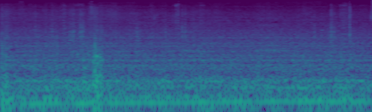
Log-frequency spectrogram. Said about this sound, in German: Also mein Auto hat ja falls ihr euch erinnert, Auspuffgeräusche gemacht und ist dann jetzt geschweißt worden. Und jetzt ist wieder ein dunkles, tiefes Brummen beim Fahren dazu gekommen.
